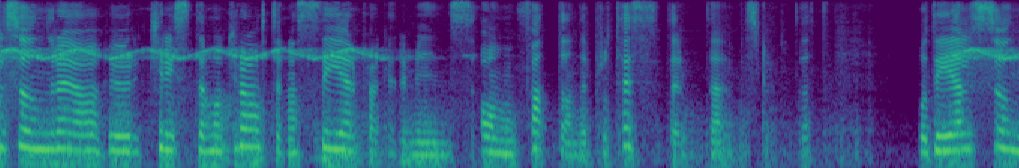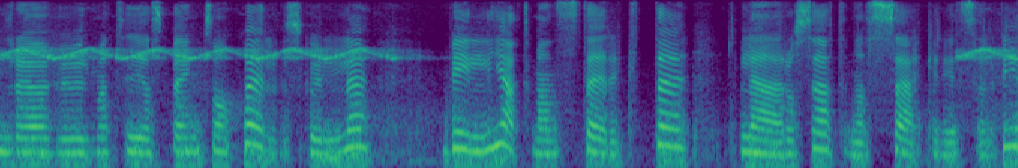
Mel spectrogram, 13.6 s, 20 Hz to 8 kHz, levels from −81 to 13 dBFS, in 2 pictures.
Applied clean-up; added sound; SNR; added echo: neural mask model RNNoise.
